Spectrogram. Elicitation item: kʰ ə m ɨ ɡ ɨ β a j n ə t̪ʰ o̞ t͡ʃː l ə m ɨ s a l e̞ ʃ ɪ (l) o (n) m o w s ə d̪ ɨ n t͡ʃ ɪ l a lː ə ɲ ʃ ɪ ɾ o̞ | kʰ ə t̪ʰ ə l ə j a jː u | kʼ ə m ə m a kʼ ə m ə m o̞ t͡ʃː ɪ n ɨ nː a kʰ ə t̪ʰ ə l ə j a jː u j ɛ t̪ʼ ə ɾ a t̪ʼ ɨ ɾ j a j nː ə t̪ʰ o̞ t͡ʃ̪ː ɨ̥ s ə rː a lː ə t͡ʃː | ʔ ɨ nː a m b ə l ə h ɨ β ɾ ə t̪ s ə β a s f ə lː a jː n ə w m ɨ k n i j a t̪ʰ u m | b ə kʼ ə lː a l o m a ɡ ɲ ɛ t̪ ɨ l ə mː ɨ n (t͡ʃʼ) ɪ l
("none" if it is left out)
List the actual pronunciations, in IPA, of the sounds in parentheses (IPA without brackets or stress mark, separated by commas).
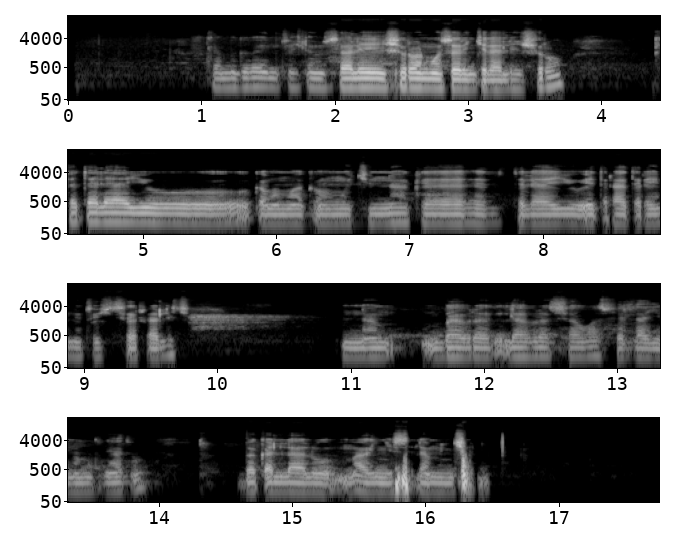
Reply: ɾ, n, t͡ʃ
